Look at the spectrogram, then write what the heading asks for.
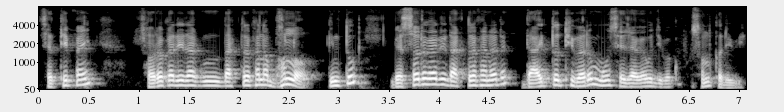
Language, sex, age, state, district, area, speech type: Odia, male, 18-30, Odisha, Jajpur, rural, spontaneous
